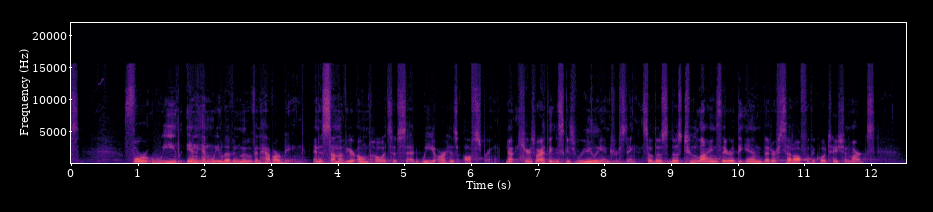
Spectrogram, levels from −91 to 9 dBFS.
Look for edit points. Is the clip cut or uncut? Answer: cut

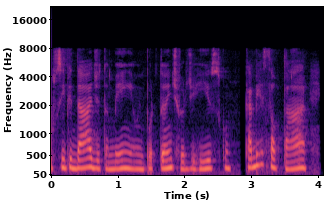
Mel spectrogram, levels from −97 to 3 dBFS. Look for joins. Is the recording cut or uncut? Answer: cut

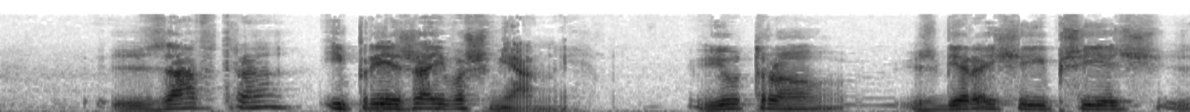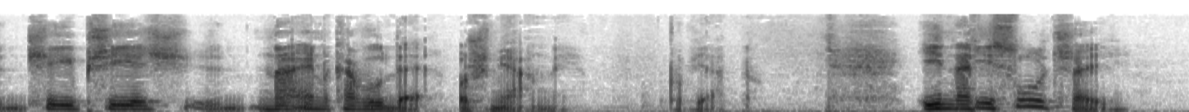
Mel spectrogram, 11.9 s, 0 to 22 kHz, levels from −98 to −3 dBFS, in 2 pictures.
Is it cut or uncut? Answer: cut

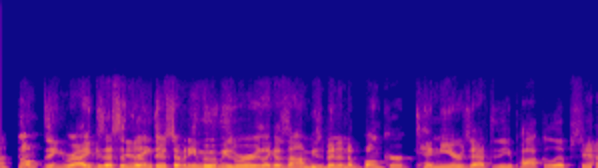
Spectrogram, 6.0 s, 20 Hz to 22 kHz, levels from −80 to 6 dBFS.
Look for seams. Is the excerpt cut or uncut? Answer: cut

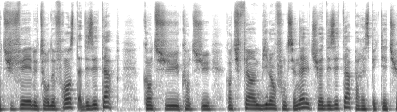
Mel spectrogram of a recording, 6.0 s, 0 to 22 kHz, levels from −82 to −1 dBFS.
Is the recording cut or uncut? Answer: uncut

